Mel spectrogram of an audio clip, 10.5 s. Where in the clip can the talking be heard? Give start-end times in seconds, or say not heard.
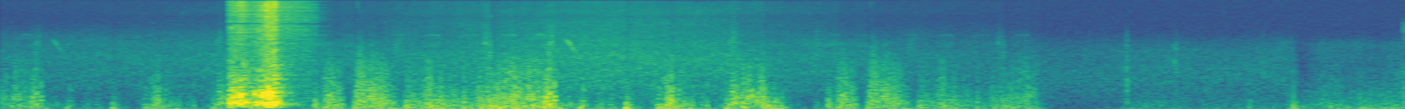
not heard.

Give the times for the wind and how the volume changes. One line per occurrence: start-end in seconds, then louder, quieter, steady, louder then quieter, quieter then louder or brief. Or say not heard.
0.0-10.5 louder then quieter.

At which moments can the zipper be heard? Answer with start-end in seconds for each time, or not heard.
1.7-2.2.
